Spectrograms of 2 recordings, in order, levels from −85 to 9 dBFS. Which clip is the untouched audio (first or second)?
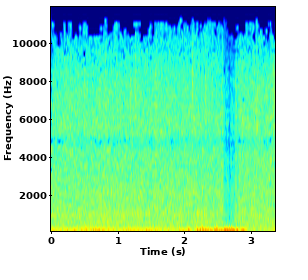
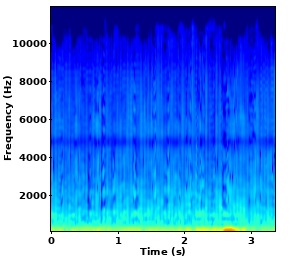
first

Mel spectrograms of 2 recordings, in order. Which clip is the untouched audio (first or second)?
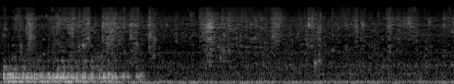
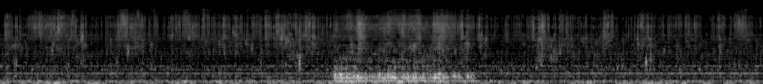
first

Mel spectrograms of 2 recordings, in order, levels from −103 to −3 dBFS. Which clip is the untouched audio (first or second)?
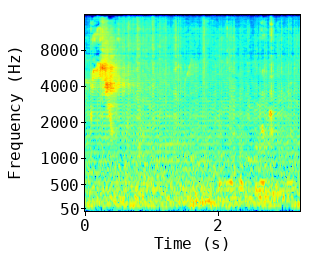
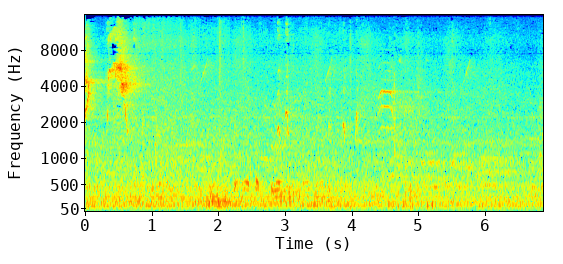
second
